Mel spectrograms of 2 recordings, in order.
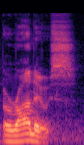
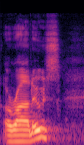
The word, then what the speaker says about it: Uranus: we have the planet uranus and that's how i'm going to pronounce it um that's the greek pronunciation for the for the greek god and uh subsequently the the planet so iranus and we're going to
